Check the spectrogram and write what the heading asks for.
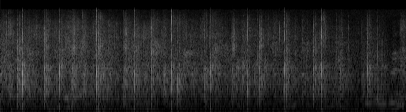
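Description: A small congregation applauding, a steady patter of hand claps that thins out and dies away near the end.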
